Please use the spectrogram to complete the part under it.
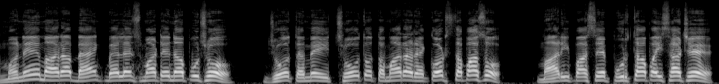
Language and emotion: Gujarati, angry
